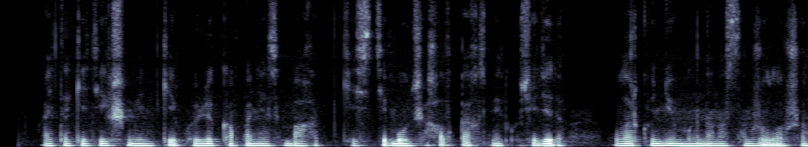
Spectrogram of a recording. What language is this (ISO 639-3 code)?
kaz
